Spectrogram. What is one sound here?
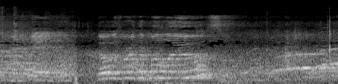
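A woman speaks loudly to the children.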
